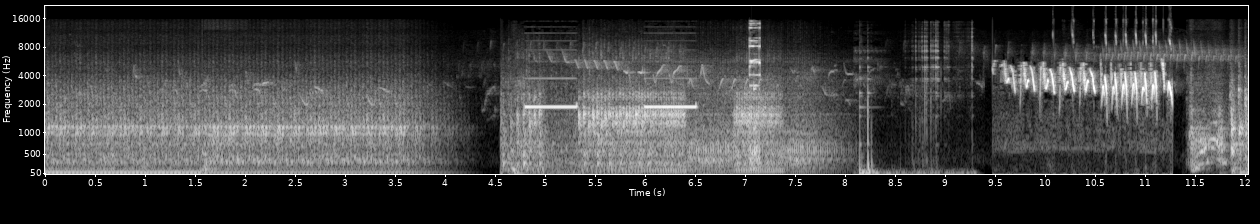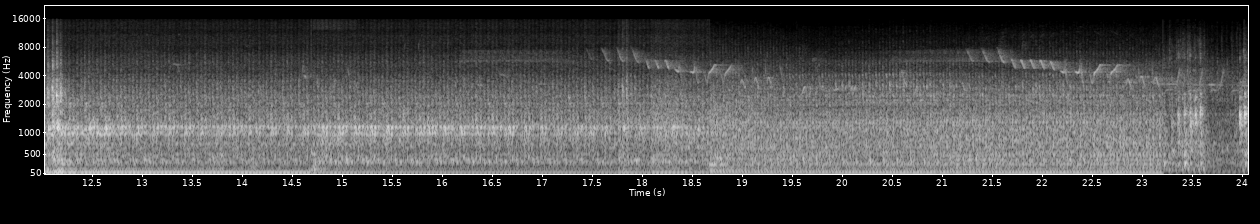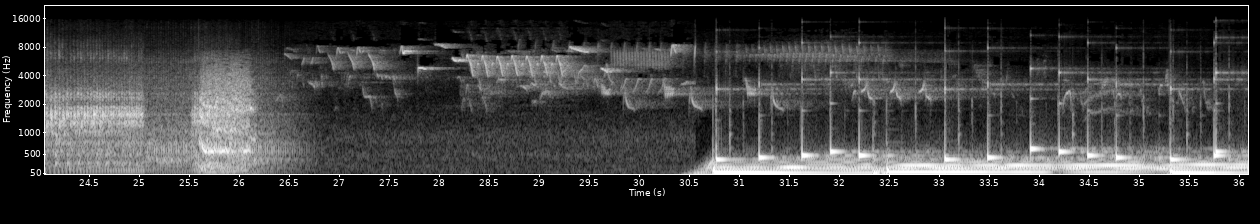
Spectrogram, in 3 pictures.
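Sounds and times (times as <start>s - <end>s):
tractor engine running: 0.0s - 7.9s, 11.5s - 25.5s, 30.6s - 36.0s
birds chirping: 0.8s - 11.4s, 16.2s - 24.1s, 26.4s - 36.0s.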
